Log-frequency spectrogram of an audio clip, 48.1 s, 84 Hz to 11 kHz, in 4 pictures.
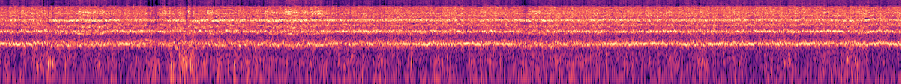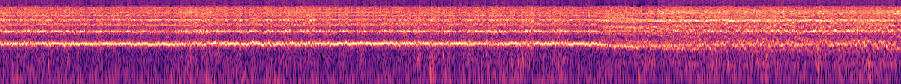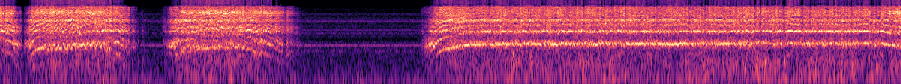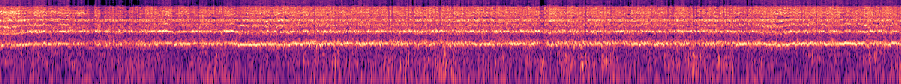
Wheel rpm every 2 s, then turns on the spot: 230, 220, 220, 230, 230, 230, 240, 230, 230, 230, 200, 190, 110, 80, 10, 200, 230, 230, 230, 230, 230, 230, 230, 230.
none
